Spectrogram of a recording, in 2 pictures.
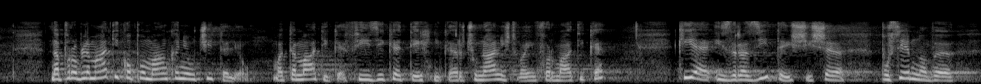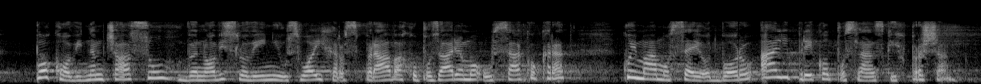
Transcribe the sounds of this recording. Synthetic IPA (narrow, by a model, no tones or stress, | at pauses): napɾɔblɛmaːt̪ikɔpɔmaŋkanjaut͡ʃit̪ɛljɛ̰w | mat̪ɛmaːt̪ikɛfizikɛt̪eːxnikɛɾat͡ʃunaːlniʃt̪ʋainfɔɾmaːt̪ikɛ | kijɛʔizɾazit̪ɛjʃiʃɛpɔseːbnɔʋə | pɔkɔʋid̪nɛmt͡ʃaːsuʋənɔːʋislɔʋeːnijiwsʋɔːjixɾaspɾaːʋaxɔpɔzaːɾjamɔʔusaːkɔkɾat̪ | kɔimaːmɔsɛjɛɔd̪bɔːɾɔwalipɾeːkɔpɔslanskixu̥pɾaʃa̰ːn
